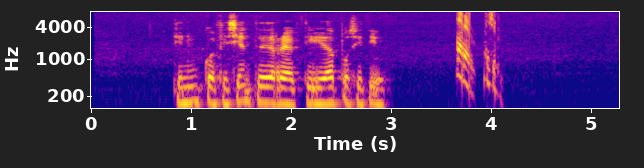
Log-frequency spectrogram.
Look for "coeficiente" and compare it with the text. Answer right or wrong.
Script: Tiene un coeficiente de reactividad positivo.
right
